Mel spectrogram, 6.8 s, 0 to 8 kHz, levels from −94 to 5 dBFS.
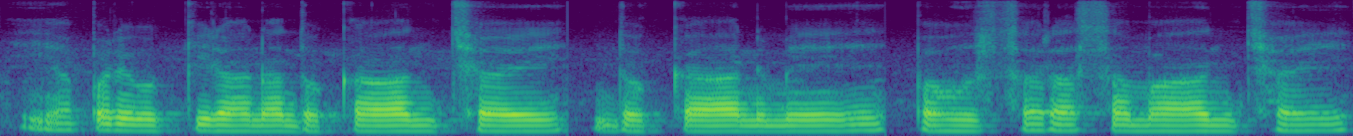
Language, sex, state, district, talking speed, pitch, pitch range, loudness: Maithili, male, Bihar, Samastipur, 105 wpm, 125 Hz, 120-130 Hz, -18 LUFS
